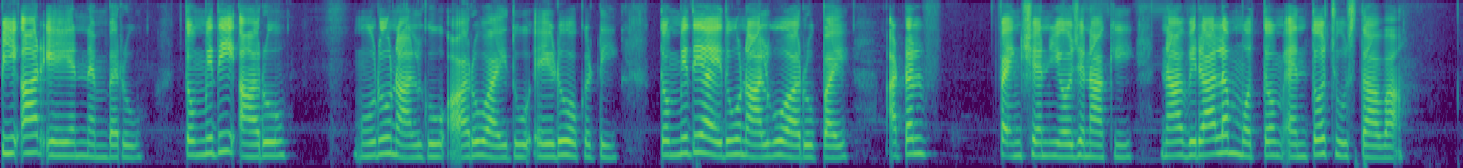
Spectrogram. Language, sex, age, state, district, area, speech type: Telugu, female, 30-45, Andhra Pradesh, N T Rama Rao, urban, read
